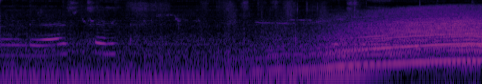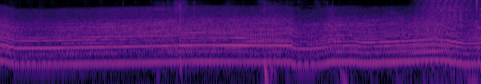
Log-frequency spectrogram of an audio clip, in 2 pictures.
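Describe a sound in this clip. A car engine revs and hums as it speeds along.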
